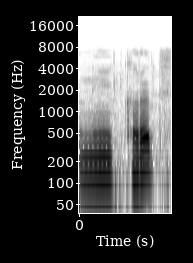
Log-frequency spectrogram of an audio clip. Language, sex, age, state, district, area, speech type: Marathi, male, 18-30, Maharashtra, Sangli, urban, spontaneous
